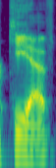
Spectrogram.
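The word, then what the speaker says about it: Kyiv: He was born in Lagos, spent years of his youth in Kiev, or Kiev, depending upon how you pronounce it.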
